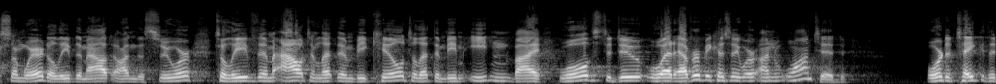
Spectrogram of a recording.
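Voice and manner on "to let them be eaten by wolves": usual speaking voice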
